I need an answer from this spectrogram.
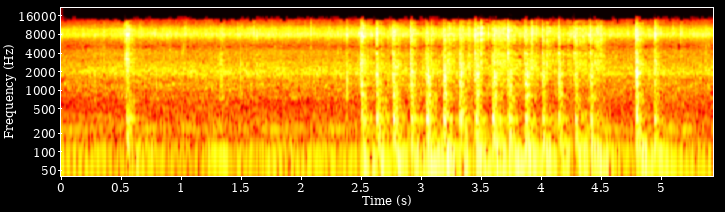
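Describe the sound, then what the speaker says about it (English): Bolognese in a hot pan sizzles loudly as plain tomato sauce is poured in, with a steady frying hiss broken by a burst of rapid crackles and spatters midway. "Now with the bolognese, we are going to drop it on tomato sauce"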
